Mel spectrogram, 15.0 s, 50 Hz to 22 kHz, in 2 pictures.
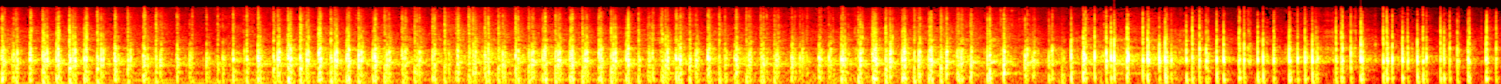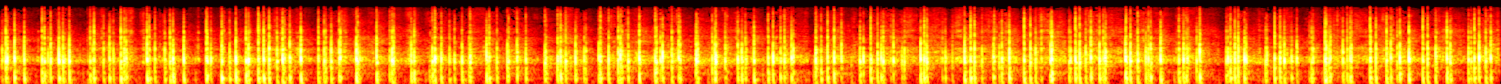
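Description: A small, hollow cardboard gift box wrapped in peppermint-print paper with a red ribbon is held close and tapped and scratched fast with fingernails. The result is a dense, rapid stream of dry, crisp clicks and papery scratching, bright in tone and centered around 1.4 kHz with almost no low end. Each tap stops almost instantly, and the rhythm turns more choppy and clicky in the second half.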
